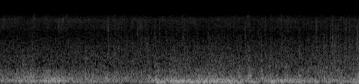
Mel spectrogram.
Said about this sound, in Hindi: वो निकलने वाली ही थी कि तेज बिजली की कड़क के साथ अचानक से मूसलाधार बारिश होने लगी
